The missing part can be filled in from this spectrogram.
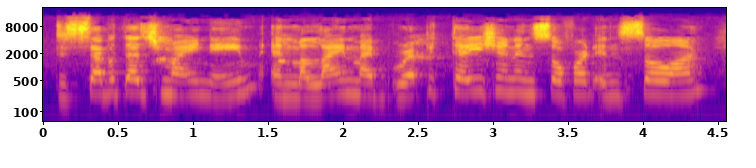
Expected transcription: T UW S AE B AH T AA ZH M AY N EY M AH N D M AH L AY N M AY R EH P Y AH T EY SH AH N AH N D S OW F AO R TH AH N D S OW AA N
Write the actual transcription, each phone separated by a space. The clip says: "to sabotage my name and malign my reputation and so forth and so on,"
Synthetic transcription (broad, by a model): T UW S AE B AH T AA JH M AY N EY M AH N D M AH L AY N M AY R EH P Y AH T EY SH AH N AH N S OW F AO R T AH N S OW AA N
